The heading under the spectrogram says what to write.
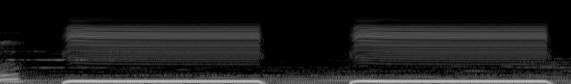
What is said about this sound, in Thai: ก็มีเสียงเรียกเข้าเจ้าเก่าจากโทรศัพท์มือถือเครื่องเดิม ดังขึ้นอีกครั้ง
